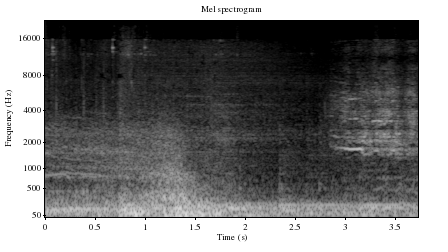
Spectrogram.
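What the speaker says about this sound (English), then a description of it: "A war horse was no ordinary horse." A war horse neighs loudly and close by in a single long, rising and falling whinny, with a rough low rumble of movement beneath it and no talk.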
